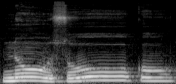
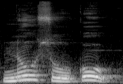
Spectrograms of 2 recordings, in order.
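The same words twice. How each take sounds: First: نو سو کو with every vowel stretched slowly; wrong long vowels. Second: نو سو کو with quick short vowels; correct short vowels. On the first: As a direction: show the mistake by dragging out نو سو کو. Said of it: "وہ کیسے پڑھتے ہیں آپ کو بتاتا ہوں". (نو سو کو غلط، آواز لمبی کھینچ کر) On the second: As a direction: say نو سو کو crisp and short, the right way. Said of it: "صحیح کیسے ہے؟". (نو سو کو صحیح، چھوٹی آواز سے) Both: Shown as a demonstration.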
